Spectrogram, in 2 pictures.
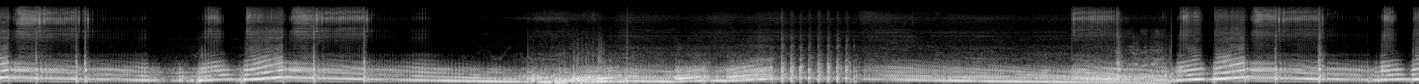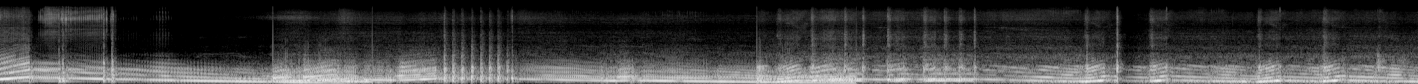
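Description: Nissan 350Z's 3.5-litre V6 free-revving over and over: each rev climbs quickly, then falls away slowly over two or three seconds, about ten times in all. Some of the peaks carry clusters of sharp crackles.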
